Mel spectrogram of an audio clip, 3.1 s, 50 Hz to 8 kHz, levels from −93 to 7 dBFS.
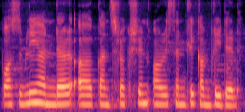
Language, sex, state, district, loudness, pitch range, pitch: English, female, Assam, Kamrup Metropolitan, -15 LUFS, 200-210 Hz, 205 Hz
